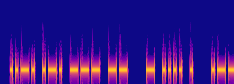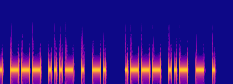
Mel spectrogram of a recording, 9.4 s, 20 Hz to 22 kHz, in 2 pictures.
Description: Morse code, heard as a keyed tone, about 22 wpm, 700 Hz. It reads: FROM THE WOVEN JUTE
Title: Pangram Challenge v2 - 22wpm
